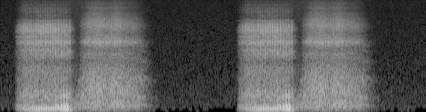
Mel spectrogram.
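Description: Small dog snoring in its sleep: two snoring breaths about two seconds apart, each a low buzzing rattle that trails into a hiss.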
